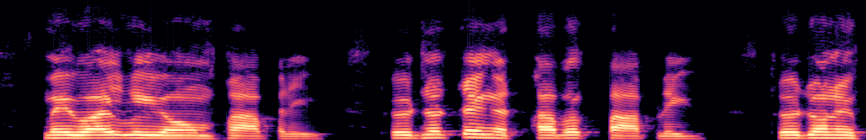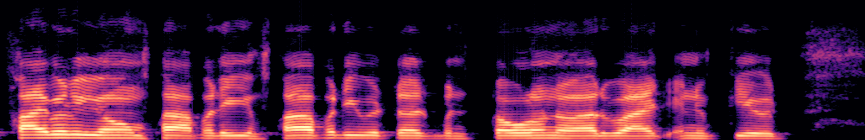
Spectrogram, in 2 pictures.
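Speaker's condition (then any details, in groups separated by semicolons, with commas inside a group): Cerebral palsy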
